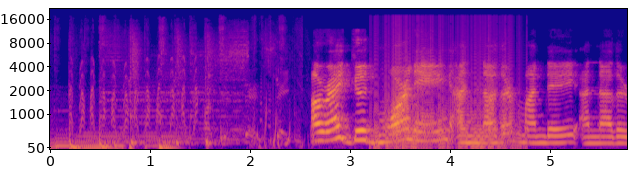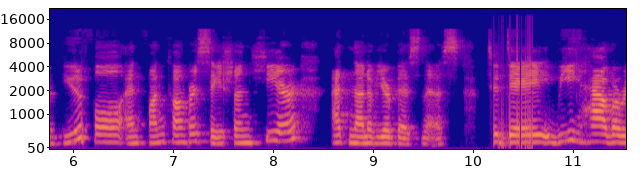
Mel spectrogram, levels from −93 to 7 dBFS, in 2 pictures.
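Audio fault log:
3.19–4.77 s, buffer tearing: a robotic, rattling buzz at 100 Hz sits under the sound and is heard only where there is signal. The program filling the ring buffer and the hardware reading it have drifted so their positions cross every period. Roughly a fifth of each 10 ms buffer replays audio about 20 ms old, with hard splices at both ends. The waveform shows a step discontinuity every 10 ms. The spectrogram shows evenly spaced thin vertical lines and a comb of 100 Hz harmonics.
9.88–10.59 s, processor overload crackle: a short burst of gritty crackle rides on the sound and stops once the processing load eases. The processor fell behind on a run of small buffers, about 10 ms each, missing around twenty of them. Each buffer it missed came out as silence, so the sound is chopped by brief, hard-edged dropouts. The waveform shows irregular flat gaps with abrupt edges, and the spectrogram shows scattered broadband vertical streaks across this stretch.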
